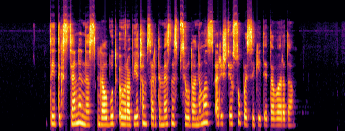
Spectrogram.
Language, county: Lithuanian, Vilnius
